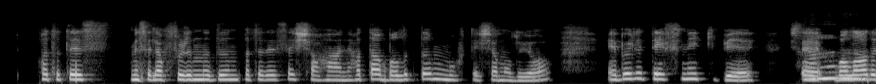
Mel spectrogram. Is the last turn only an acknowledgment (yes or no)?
yes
